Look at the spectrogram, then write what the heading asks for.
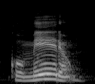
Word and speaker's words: comeram: é exatamente a mesma A única diferença de pronúncia entre as palavras comeram e comerão é a sílaba tônica vamos passar ao último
